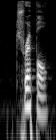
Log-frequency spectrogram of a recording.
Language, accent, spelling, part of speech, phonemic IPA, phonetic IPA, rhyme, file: English, US, triple, adjective / noun / verb, /ˈtɹɪp.əl/, [ˈtɹɪp.l̩], -ɪpəl, En-us-triple.ogg
- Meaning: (adjective) 1. Made up of three related elements, often matching 2. Of three times the quantity; treble 3. Designed for three users 4. Folded in three; composed of three layers 5. Having three aspects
